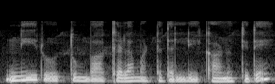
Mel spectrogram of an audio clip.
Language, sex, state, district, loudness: Kannada, female, Karnataka, Bangalore, -14 LUFS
